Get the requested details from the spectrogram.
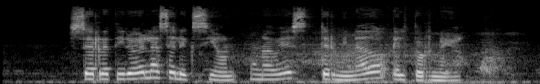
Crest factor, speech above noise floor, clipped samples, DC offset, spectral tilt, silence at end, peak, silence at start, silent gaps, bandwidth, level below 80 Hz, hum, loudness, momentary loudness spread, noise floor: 16 dB; 30 dB; under 0.1%; under 0.1%; -4 dB/octave; 0.1 s; -2 dBFS; 0.7 s; none; 16.5 kHz; -52 dBFS; none; -18 LUFS; 12 LU; -47 dBFS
